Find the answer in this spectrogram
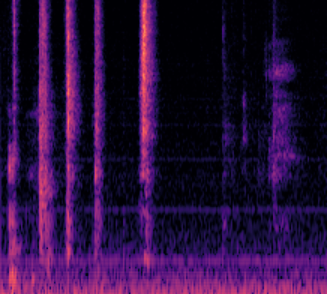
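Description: A tarot deck being shuffled by hand: about five sharp card snaps in the first two seconds, the loudest near two seconds in, then faint card rustling near the end.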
